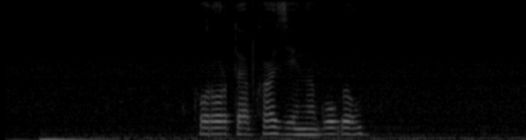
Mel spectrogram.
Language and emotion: Russian, neutral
